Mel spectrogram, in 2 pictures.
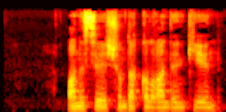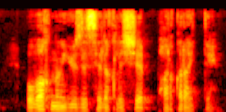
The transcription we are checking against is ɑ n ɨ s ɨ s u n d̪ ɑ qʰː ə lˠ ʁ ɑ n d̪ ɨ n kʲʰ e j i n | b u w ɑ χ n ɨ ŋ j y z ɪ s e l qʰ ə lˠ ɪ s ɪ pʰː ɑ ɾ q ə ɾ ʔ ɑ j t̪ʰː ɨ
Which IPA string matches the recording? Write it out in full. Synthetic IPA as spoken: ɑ n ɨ s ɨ ʃ u n d̪ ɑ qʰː ə lˠ ʁ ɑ n d̪ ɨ n kʲʰ e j i n | b u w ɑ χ n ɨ ŋ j y z ɪ s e l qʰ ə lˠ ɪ ʃ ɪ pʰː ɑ ɾ q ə ɾ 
